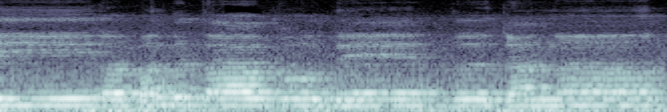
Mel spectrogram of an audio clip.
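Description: A man chanting a sacred verse in long, held notes, the pitch stepping to a new note a few times.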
